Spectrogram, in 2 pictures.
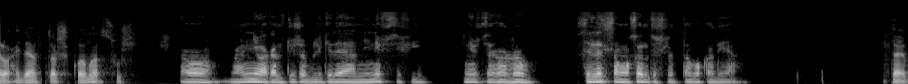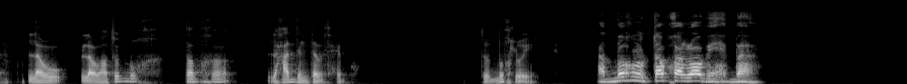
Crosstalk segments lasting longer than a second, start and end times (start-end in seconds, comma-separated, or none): none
